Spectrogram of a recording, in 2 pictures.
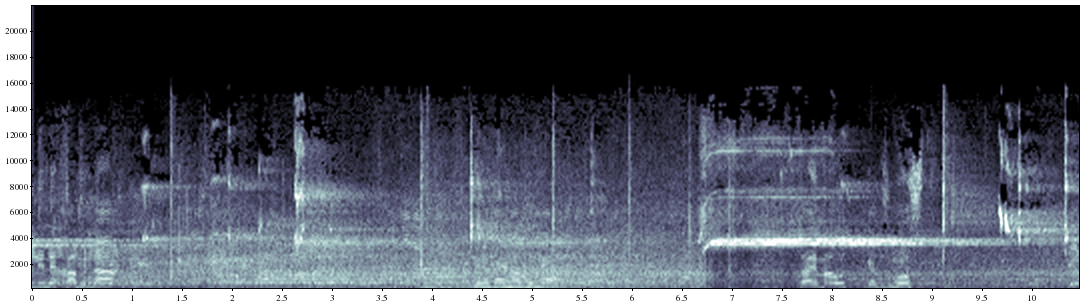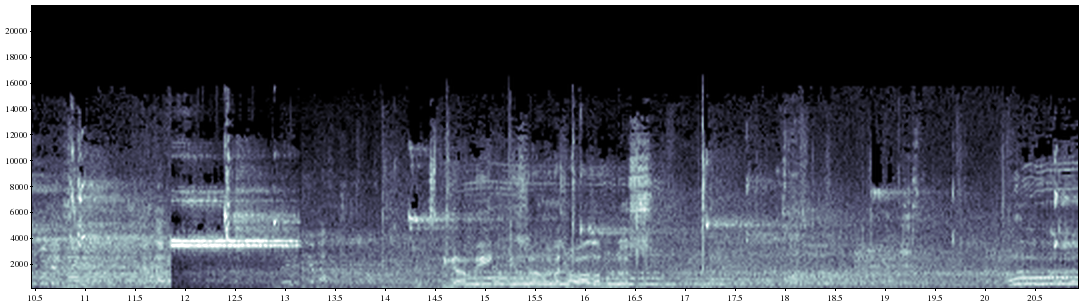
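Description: Men call out to one another across an echoing hall.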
